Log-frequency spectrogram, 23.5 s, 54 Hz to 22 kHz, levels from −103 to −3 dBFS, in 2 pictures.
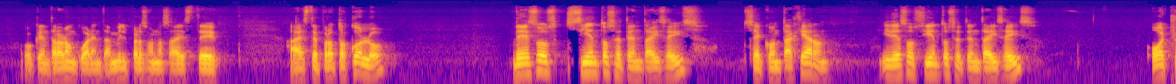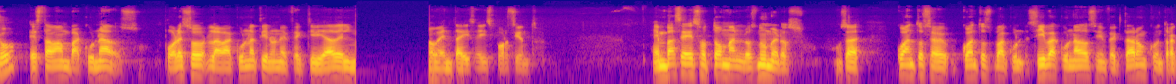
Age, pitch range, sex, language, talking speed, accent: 30-49, 95-110 Hz, male, Spanish, 115 wpm, Mexican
